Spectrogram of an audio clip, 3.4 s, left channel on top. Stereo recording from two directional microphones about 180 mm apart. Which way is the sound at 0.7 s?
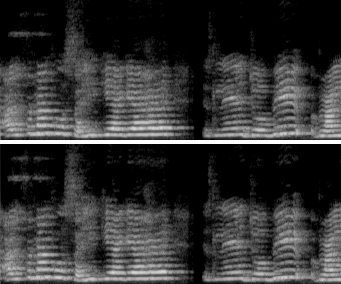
5° right (ahead or behind).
